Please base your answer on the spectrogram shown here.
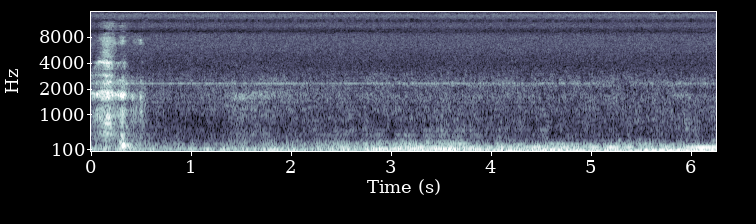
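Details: Low, continuous outdoor rumble like distant traffic, with one brief thump near the start and no animal calls.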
